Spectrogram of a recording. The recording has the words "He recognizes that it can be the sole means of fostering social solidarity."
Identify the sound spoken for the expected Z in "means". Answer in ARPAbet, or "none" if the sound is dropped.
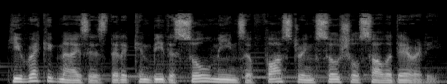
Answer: Z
